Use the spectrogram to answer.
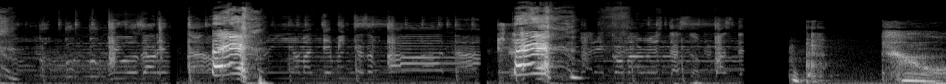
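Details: Two loud, sharp sneeze bursts, then a softer one near the end, over background music; ordinary sneezing.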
